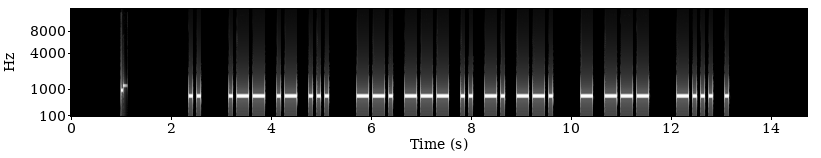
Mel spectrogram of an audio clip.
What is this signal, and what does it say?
Morse code, heard as a keyed tone, about 15 wpm, 700 Hz. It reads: I WAS GOING TO BE
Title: Sets of 5 Words 15wpm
